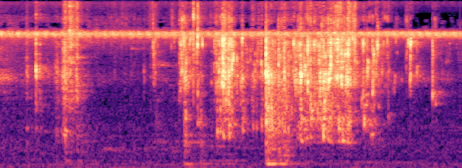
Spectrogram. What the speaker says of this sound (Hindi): दूध और डालेंगे इसमें।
